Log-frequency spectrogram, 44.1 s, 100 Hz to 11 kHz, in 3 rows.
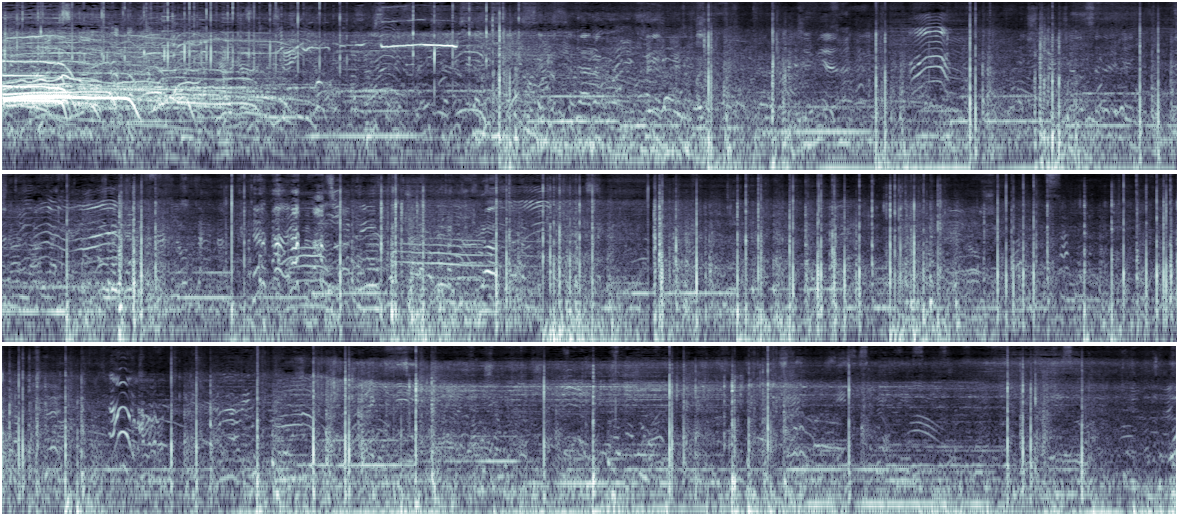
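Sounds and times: fireworks bangs and crackles: 0.0 - 7.4, 8.0 - 44.0.

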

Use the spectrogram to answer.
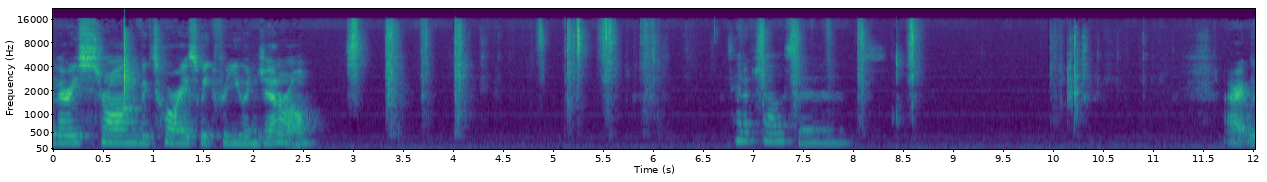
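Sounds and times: cards being shuffled: 3.0 - 6.2, 10.0 - 11.1.

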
